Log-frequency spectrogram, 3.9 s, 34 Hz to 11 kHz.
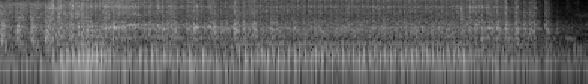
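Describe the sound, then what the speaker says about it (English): A Viking 140 Turbo aircraft engine installed in a CH-701 airplane fires up and runs steadily nearby, a constant mid-pitched engine drone that holds evenly before cutting off near the end. "there it is, running engine"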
